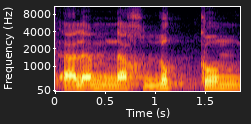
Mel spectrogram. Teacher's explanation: I take the qaf, I merge it into the kaf, I get alam nakhluqkum. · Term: merging close letters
